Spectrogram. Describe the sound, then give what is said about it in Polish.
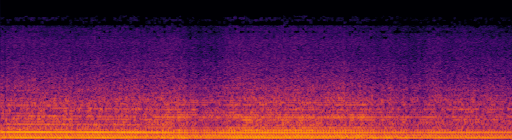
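An airboat with a large rear propeller speeds across the swamps of the Everglades in Florida. Its engine gives a loud, steady droning hum with a constant low tone that holds unbroken throughout. “W tle słyszą Państwo specjalną łódź, która z tyłu ma duże śmigło. Porusza się ona bardzo szybko po tamtejszych bagnach.”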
